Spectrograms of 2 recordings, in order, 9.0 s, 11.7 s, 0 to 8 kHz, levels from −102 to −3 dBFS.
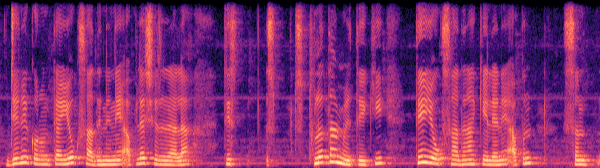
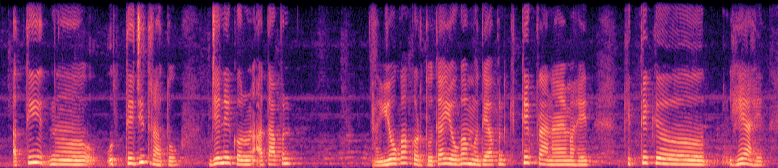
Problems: constant background noise, continuous background conversations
